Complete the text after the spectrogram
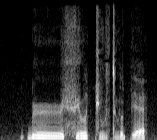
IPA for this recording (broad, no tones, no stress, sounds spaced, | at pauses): ɓ ʉː fʲ u c ṳ t ṳ l pʲ ɛ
